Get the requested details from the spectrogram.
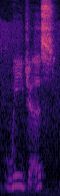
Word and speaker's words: Uyghurs: They've been accused of locking up 1 million Uyghurs, and that is the correct pronunciation because I looked it up.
